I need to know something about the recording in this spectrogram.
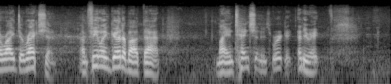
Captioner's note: congregants laugh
